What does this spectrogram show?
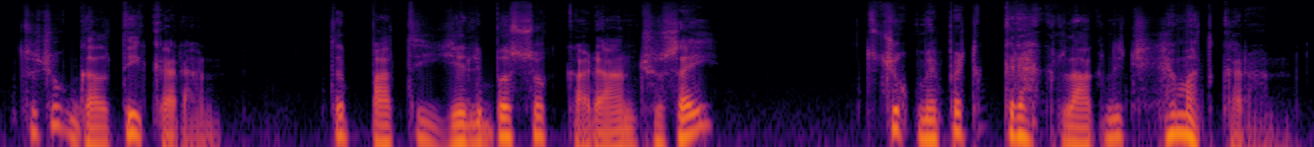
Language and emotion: Kashmiri, disgusted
